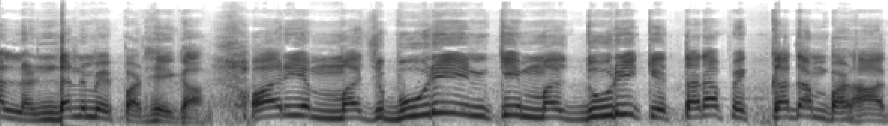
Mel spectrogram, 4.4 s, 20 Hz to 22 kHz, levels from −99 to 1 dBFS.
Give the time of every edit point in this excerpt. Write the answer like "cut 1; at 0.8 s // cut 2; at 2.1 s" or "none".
cut 1; at 1.1 s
